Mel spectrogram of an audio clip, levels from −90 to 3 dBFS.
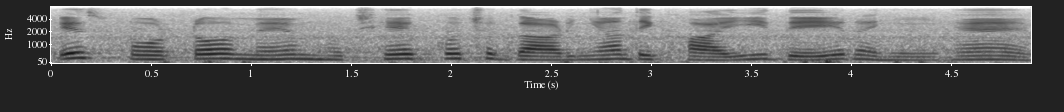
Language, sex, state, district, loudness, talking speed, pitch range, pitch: Hindi, female, Madhya Pradesh, Katni, -18 LUFS, 120 wpm, 195-235 Hz, 220 Hz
